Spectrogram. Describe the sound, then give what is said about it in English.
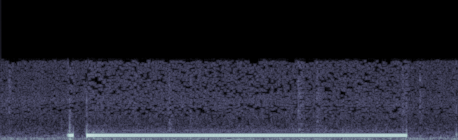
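A phone line tone sounds after a caller is disconnected from a call-in line: one short blip, then a steady, loud, low-pitched continuous tone that holds for about two and a half seconds before cutting off. “I disconnected one caller there.”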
